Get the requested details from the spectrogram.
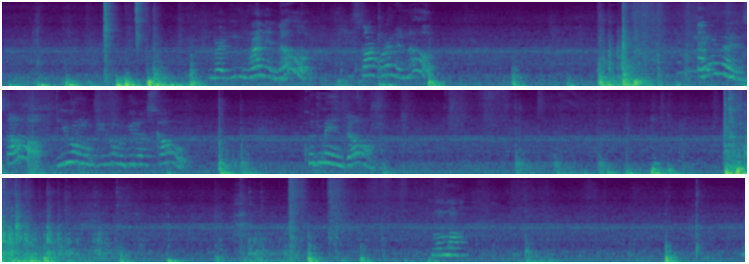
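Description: Bare feet thump on a carpeted floor.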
